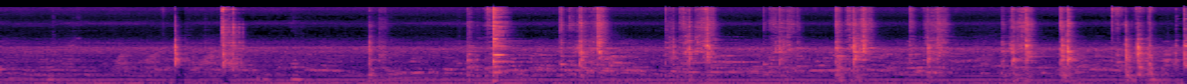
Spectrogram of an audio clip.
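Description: A spoon clinking and scraping against a glass dish and a ceramic bowl in quick, irregular clinks as jelly is spooned onto custard.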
